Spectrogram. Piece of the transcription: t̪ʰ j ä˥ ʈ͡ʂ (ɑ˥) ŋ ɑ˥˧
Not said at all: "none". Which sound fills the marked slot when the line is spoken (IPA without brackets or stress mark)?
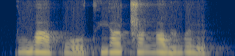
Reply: ɑ˥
